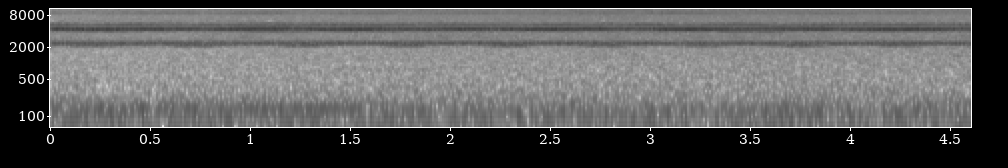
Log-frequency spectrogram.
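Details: A constant, even-pitched cricket chorus from a New England summer, several high tones droning together without pause or change, over light low background noise.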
